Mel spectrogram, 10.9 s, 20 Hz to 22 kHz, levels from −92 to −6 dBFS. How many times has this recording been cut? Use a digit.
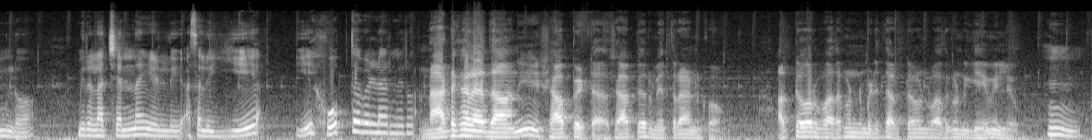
1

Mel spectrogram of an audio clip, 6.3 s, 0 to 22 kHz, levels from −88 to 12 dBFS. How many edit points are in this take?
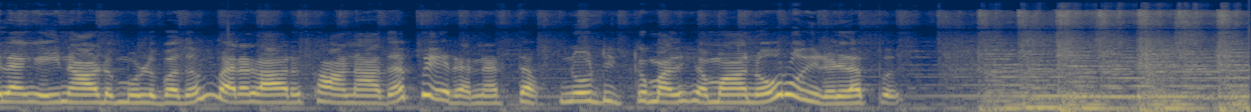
1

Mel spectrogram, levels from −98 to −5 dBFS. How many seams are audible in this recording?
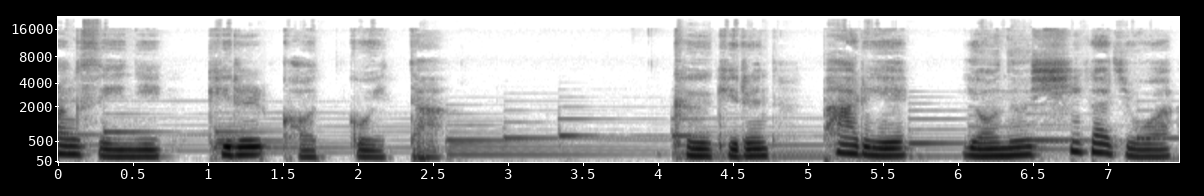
0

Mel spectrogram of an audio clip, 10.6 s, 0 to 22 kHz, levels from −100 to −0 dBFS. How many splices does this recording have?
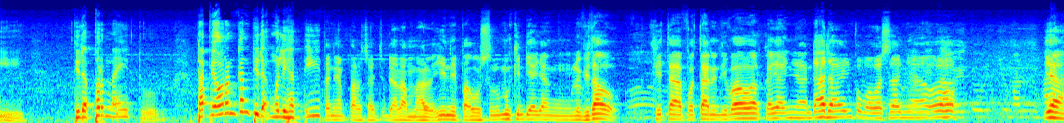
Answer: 1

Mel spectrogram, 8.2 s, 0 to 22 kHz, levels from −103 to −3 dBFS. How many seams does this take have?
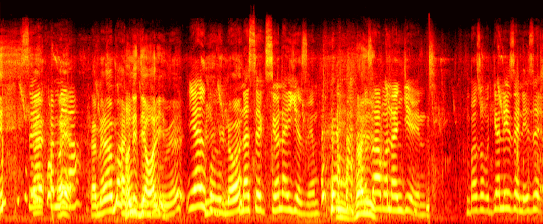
1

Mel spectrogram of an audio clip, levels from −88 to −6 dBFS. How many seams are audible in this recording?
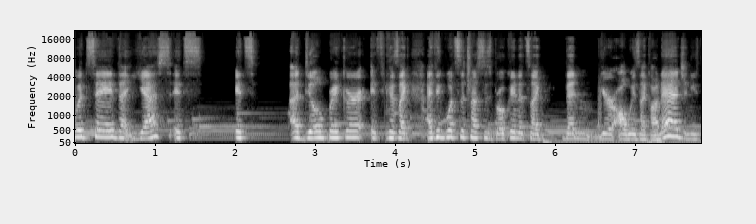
1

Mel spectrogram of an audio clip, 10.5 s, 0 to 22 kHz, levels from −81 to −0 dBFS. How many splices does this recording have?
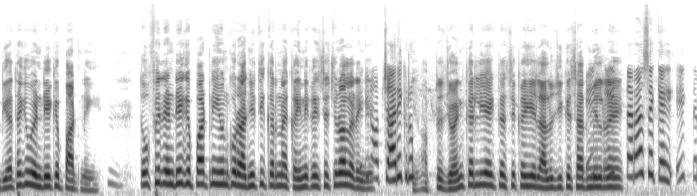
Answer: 1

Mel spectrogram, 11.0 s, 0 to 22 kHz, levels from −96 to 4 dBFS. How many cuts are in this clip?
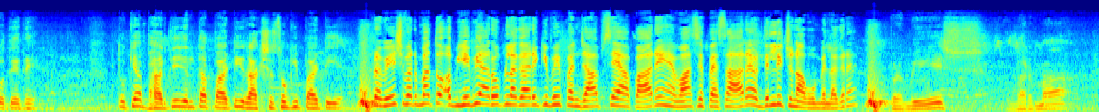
2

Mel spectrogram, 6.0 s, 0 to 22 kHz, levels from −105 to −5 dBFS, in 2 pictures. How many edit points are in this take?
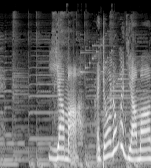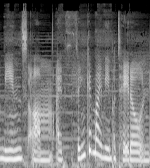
0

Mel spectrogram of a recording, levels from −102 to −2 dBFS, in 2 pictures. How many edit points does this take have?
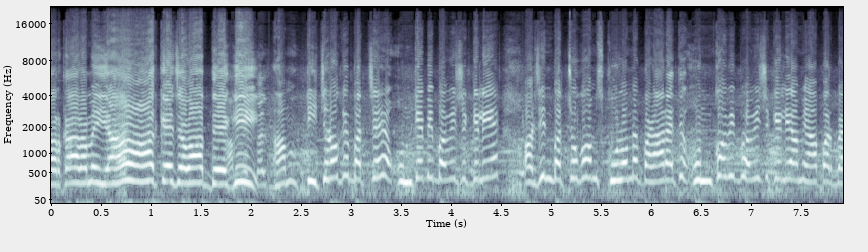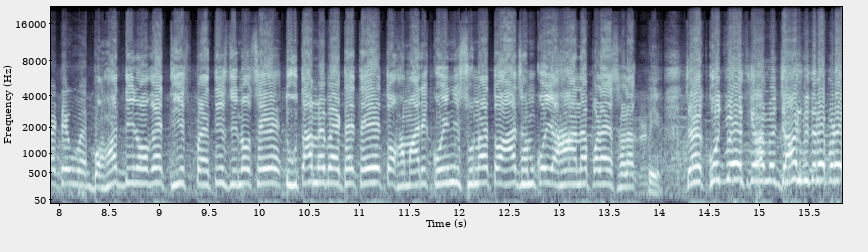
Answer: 4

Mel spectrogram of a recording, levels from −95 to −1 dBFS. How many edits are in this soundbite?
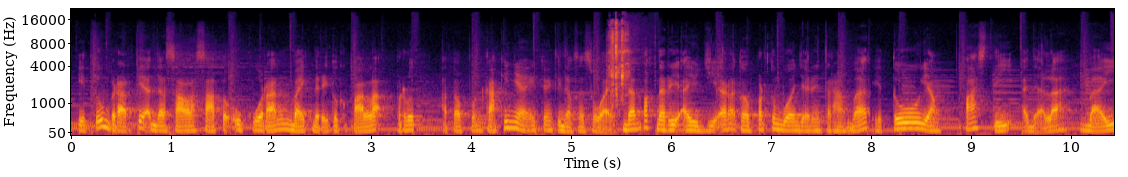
1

